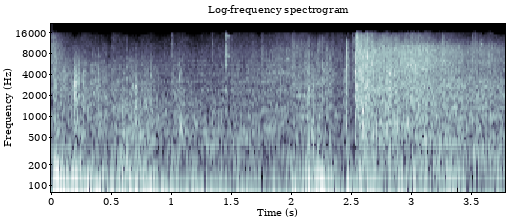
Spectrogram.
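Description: Heavy booming blasts from a Magnum revolver in Resident Evil 3 land as dense low-end impacts over a rumbling game soundscape, with one sharp shot standing out midway through.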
